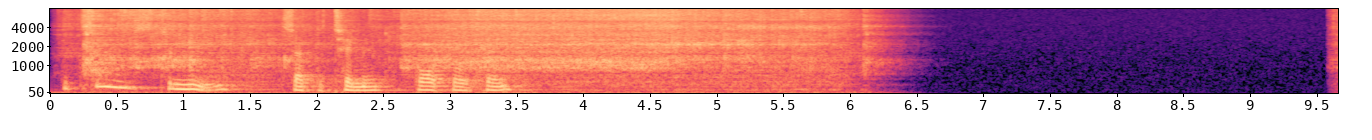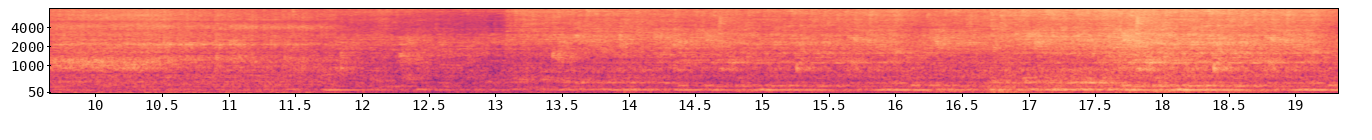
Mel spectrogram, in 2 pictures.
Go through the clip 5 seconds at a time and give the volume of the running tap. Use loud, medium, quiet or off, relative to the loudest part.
loud, loud, medium, loud.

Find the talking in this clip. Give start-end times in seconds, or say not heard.
0.1-3.6.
